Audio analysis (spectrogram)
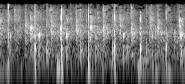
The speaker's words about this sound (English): Round of applause for Maddie, please.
